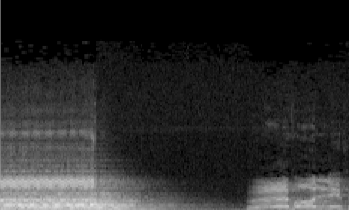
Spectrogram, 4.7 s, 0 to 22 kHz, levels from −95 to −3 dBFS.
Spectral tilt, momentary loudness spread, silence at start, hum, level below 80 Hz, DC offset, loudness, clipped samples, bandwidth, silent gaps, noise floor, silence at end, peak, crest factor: -5.5 dB/octave; 20 LU; 0 s; none; -42 dBFS; 0.1%; -20 LUFS; under 0.1%; 11.5 kHz; none; -56 dBFS; 0.1 s; -6 dBFS; 16 dB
